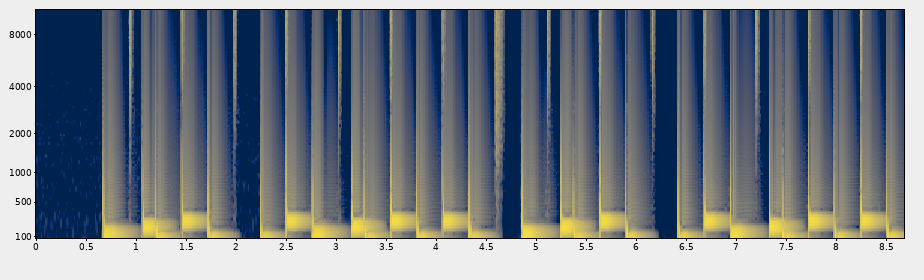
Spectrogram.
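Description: Background music: an electronic drum-machine beat with a short low bass note on each hit, the bass stepping up in pitch in a repeating pattern. It starts under a second in, after silence.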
